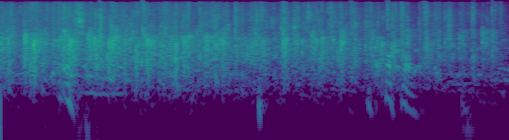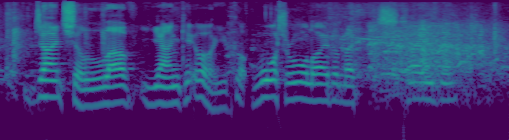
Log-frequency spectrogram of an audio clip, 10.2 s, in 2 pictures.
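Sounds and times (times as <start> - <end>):
audience applause: 0.0 - 5.4, 9.6 - 10.1
laughter: 0.6 - 1.5, 3.6 - 5.2, 7.2 - 10.1
speech: 0.7 - 1.1, 3.9 - 4.3, 5.4 - 9.8.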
